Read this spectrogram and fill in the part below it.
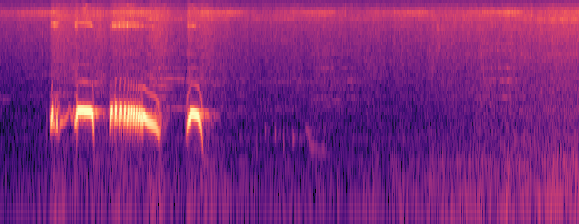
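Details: Lure spotted dove cooing to attract wild doves: one phrase of soft hollow coos, a doubled note, a long sliding descending coo and a sharp final coo, followed by quiet with low background rumble.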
